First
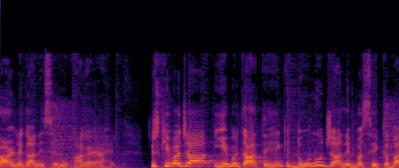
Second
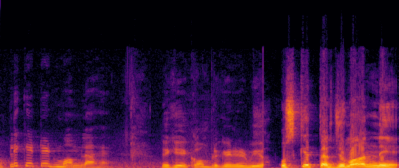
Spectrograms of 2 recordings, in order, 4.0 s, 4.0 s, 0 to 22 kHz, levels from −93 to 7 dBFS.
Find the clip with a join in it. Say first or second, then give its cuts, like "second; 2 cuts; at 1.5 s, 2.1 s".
second; 1 cut; at 2.7 s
